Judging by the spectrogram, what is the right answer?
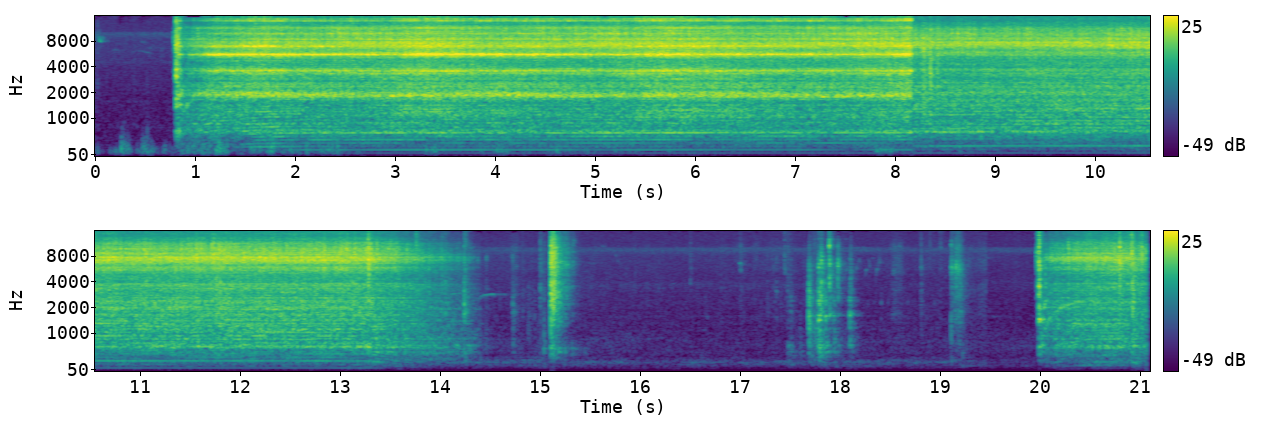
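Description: Torxx electric winch running and spooling its cable in: a steady motor-and-gear whine that shifts in pitch about eight seconds in and runs down and stops about thirteen seconds in. A few sharp clicks follow, then a short burst of the winch running again near the end.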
